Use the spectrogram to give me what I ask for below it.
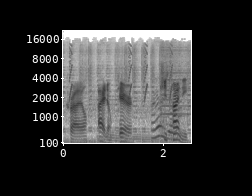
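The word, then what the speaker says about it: Krile: I know it's pronounced Kryl.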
